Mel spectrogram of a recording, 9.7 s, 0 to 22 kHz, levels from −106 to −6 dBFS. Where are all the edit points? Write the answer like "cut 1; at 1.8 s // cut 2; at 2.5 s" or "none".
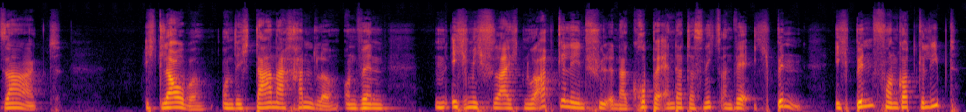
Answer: cut 1; at 7.3 s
